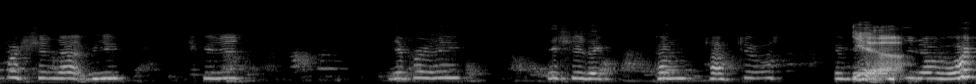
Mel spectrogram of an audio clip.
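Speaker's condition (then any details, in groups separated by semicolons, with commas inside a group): Cerebral palsy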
